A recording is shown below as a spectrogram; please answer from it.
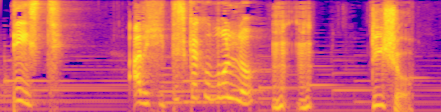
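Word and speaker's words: Tissot: আর হিতেশ কাকু বলল টিশো শেষের টি টা উচ্চারণ হয় না আমার এয়ার গানটা খুব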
